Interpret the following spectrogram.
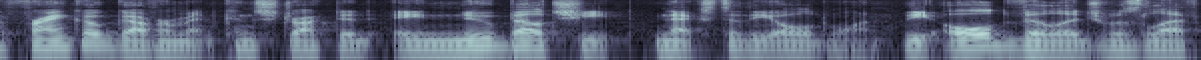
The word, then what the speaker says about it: Belchite: Number eight, Belchet, Spain, pronounced Belche.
